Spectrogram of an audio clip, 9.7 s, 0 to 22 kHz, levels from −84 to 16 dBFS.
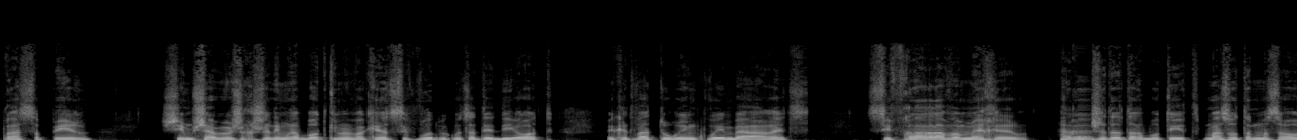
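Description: From 3.01 s to 6.21 s, the speech turns dull and muffled. This is de-emphasis applied wrongly. A treble cut meant to reverse pre-emphasis was applied to audio that never had it. The response slopes down smoothly toward the top. By 10 kHz it sits about 8 dB below 1 kHz. Sibilants and consonant edges lose their crispness. The lower range keeps its level, so the change sounds like a blanket over the top end.

Near the end of that dull stretch, from 6.00 s to 6.06 s, come lost LE Audio frames. About 90 ms of audio is missing, spread over roughly 150 ms in short gaps of about 20 ms at most. The decoder, likely LC3 at 7.5 ms per frame, fills each gap by reusing the last spectrum with random signs. The speech briefly smears into a noisy, rough blur. A second loss, from 8.09 s to 8.19 s, runs about 97.5 ms, which fits roughly thirteen frames. Here the smear fades toward silence before the speech returns.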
